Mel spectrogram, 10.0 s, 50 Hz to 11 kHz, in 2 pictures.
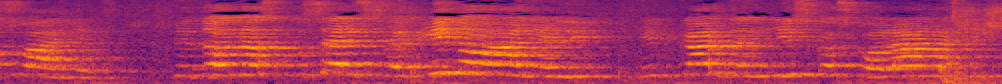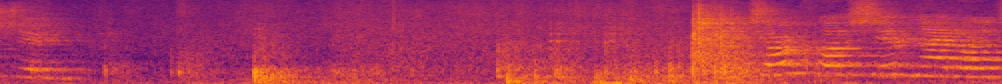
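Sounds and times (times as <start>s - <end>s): person speaking: 0.0s - 5.5s
children's footsteps on stage: 4.5s - 9.4s.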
